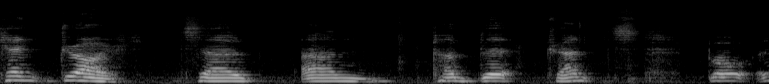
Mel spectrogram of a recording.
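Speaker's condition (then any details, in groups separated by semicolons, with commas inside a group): Cerebral palsy; spastic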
